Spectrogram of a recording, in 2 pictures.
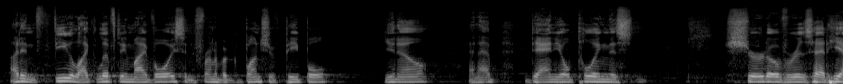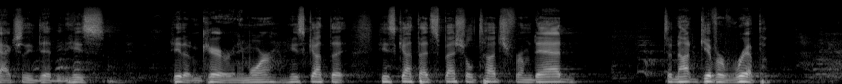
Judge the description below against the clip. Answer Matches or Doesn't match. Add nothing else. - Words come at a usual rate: Matches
